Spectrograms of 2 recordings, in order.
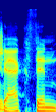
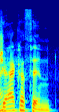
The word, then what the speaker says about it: Jackathan: Jack Thin Black? Jackathan. It's like Jonathan. But Jackathan.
